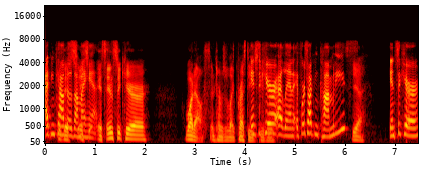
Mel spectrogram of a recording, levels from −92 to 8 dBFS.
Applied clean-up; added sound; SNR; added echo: none; none; none; none.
